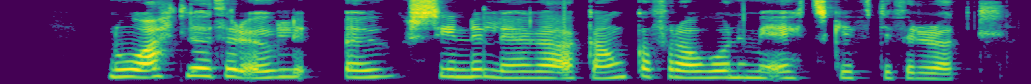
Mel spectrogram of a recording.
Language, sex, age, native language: Icelandic, female, 40-49, Icelandic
